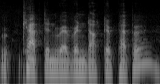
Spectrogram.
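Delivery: quiet, slow, deliberate voice. Voicing an official looking up from his papers: quietly, as the official at the desk. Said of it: "he just sort of quietly goes".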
